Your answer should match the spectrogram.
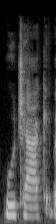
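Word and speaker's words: wuchak: And it's pronounced like woochack, but it sounded so similar to woodchuck that they started to call it woodchuck.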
